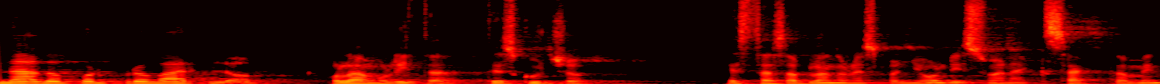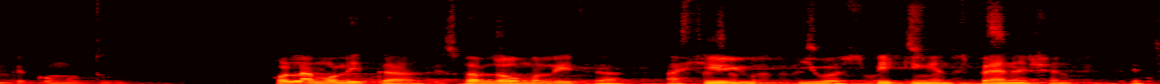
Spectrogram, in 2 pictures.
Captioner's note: speaking another language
